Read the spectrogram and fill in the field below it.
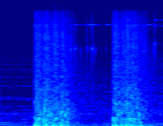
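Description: Gunfire from a tower defense minigame in a video game: two loud, dense bursts of shots, each lasting about a second with a short pause between them, over a low steady hum.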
